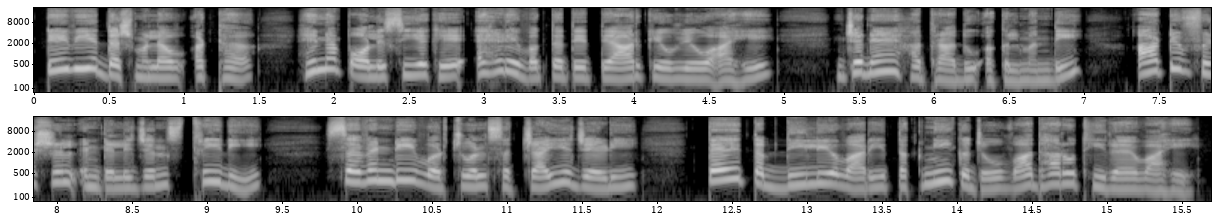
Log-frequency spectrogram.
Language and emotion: Sindhi, neutral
